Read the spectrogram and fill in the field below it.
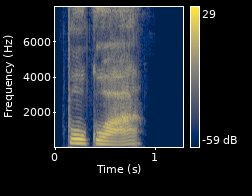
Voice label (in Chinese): "不管", Chinese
